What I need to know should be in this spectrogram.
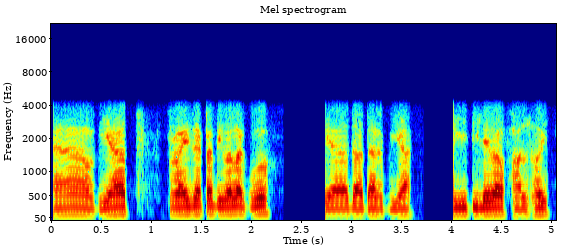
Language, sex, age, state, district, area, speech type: Assamese, male, 18-30, Assam, Barpeta, rural, conversation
